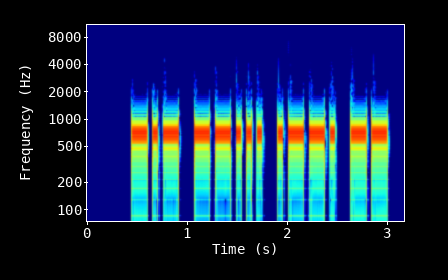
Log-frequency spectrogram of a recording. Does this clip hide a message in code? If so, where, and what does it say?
Yes: Morse code from 0.5 to 3.0 s, heard as a keyed tone, about 23 wpm, 700 Hz. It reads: K7PM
